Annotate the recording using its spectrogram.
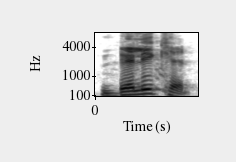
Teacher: ক্যাট না বলে খ্যাট বলব কেন খ সাউন্ড এসপিরেশন হবে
